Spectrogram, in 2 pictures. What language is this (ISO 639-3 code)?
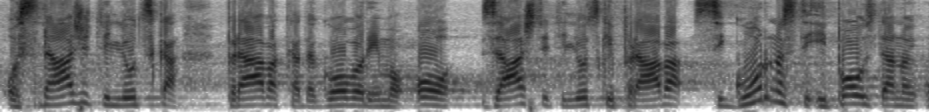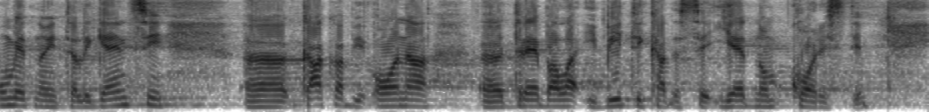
hrv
